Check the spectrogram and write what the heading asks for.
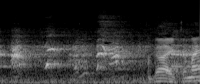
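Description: Victor horn gramophone playing a record: thin, tinny recorded music of short notes with no bass. A man starts talking over it near the end.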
